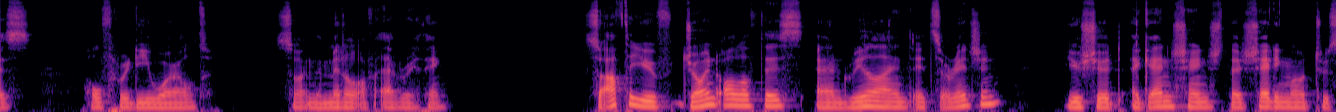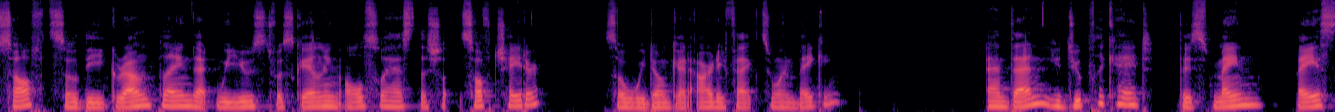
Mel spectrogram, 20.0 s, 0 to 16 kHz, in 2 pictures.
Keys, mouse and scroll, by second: 4.9 middle click, 5.2-7.7 drag, 5.2 g, 8.0-9.4 drag, 8.8 Tab, 10.8 g, 12.2 Tab, 13.2 u, 15.4 Tab, 17.1 m.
